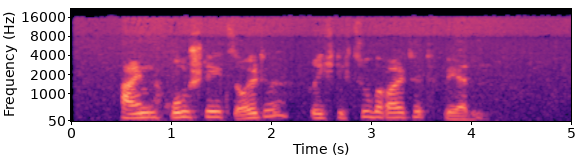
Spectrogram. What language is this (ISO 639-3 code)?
deu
